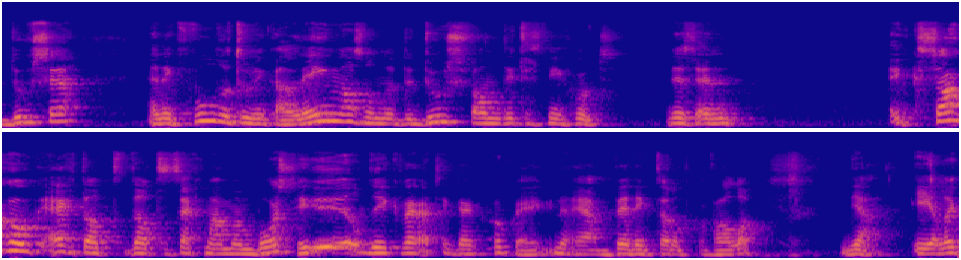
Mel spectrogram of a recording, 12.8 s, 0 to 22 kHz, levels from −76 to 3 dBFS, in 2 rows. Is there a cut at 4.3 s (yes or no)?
yes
